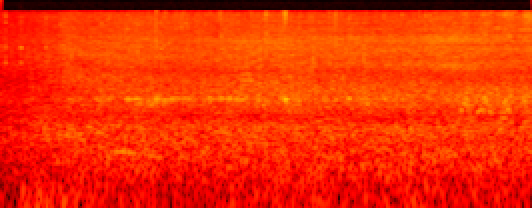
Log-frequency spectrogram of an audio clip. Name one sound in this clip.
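A fishing reel whirs as its handle is cranked.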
